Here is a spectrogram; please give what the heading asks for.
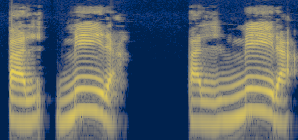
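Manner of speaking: "palmera" drawn out slowly, pal-ME-ra; stressed middle syllable. Shown as a demonstration. Teacher helps children find the tonic syllable, "palmera" slow with ME stressed. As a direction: break up "palmera" and hold the ME. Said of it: "Aquí está su sílaba tónica".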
